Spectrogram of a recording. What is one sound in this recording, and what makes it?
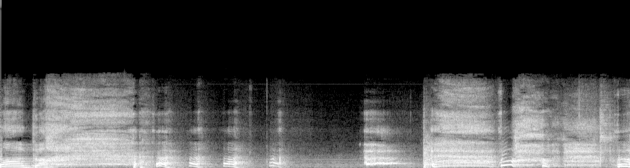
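A young man groans and wails loudly and theatrically, close by.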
